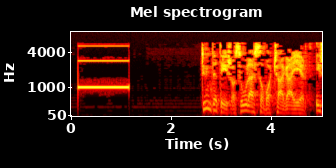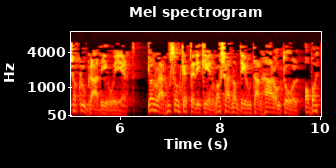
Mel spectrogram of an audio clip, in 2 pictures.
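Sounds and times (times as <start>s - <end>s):
answering machine beep: 0.2s - 1.2s
speech: 2.6s - 10.0s.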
